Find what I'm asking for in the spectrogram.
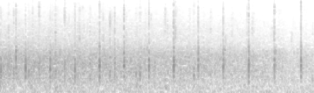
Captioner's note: applause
